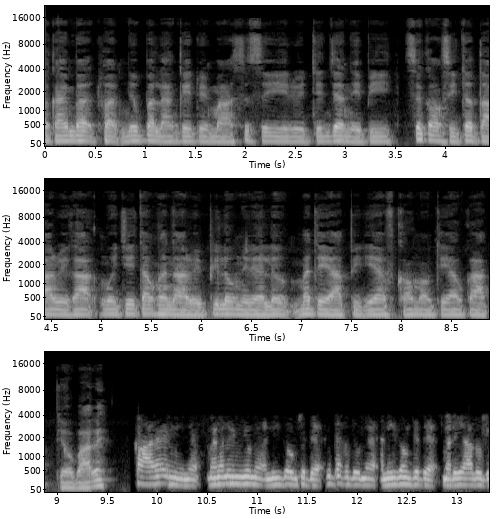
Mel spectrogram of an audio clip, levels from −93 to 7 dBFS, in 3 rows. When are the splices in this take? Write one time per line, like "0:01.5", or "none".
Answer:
none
